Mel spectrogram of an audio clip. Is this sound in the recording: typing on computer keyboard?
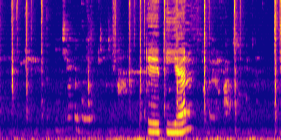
yes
